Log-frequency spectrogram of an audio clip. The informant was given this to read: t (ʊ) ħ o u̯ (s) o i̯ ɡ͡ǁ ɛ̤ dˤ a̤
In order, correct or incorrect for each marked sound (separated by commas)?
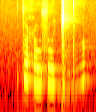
correct, correct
